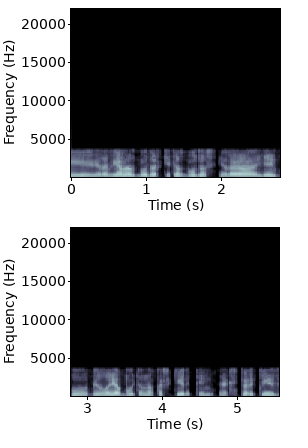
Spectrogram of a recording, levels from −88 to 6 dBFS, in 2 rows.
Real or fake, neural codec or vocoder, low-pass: fake; codec, 24 kHz, 1 kbps, SNAC; 3.6 kHz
